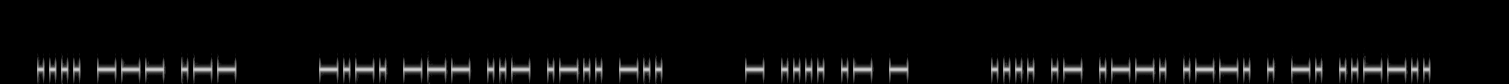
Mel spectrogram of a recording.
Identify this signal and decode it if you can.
Morse code, heard as a keyed tone, about 20 wpm, 700 Hz. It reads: HOW COULD THAT HAPPEN?
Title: 2x Word-Spacing - Sentences from Top 400 Words - 20wpm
